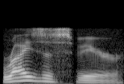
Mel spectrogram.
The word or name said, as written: rhizosphere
